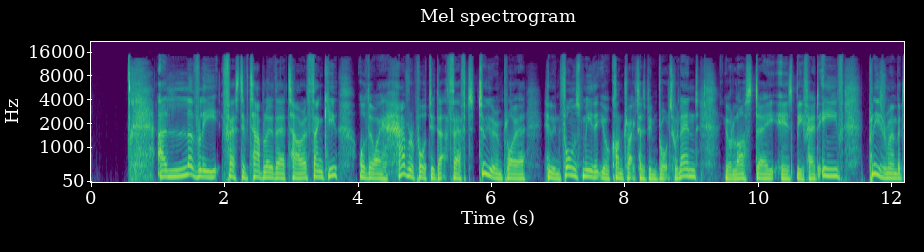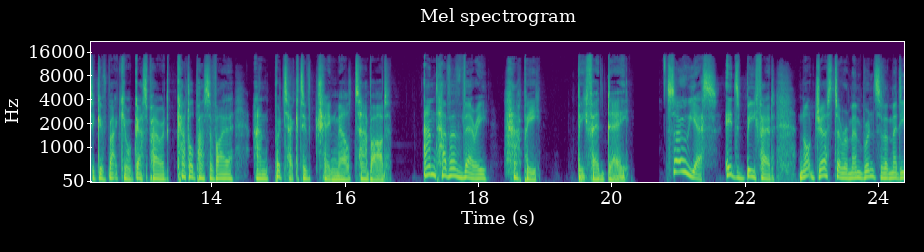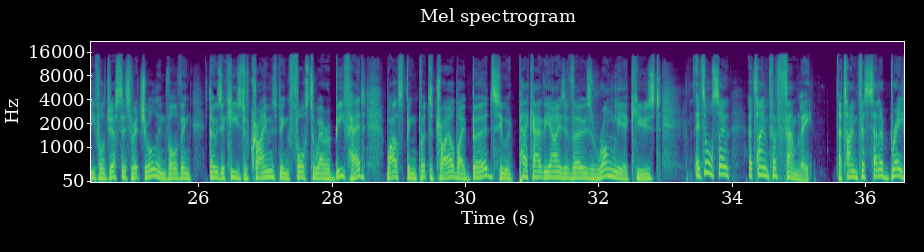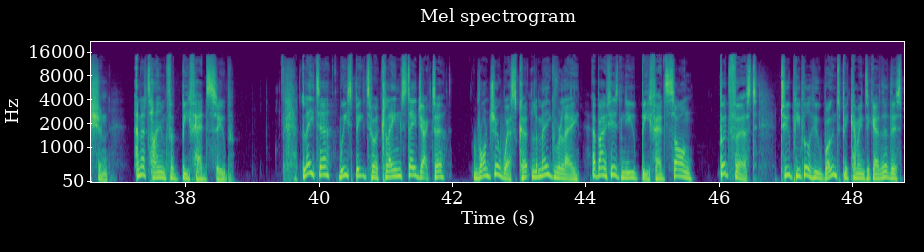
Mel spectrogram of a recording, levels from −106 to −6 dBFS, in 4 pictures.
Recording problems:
squashed, flat; somewhat

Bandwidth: 14.5 kHz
